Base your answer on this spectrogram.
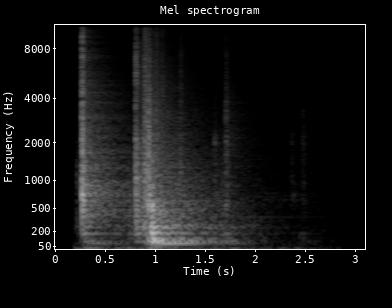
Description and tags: Heavy wooden door close mansion
Closing of a heavy hardwood door to the dining room at the Werribee Mansion which was built between 1874 and 1877.
heavy, closing, shut, door, close, slam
